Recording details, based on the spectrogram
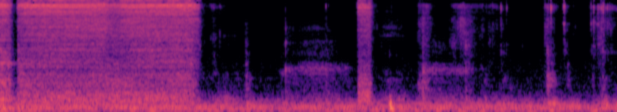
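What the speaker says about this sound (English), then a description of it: "we're gonna go ahead and spray this whole thing white" A continuous hiss of white aerosol spray paint on a fishing lure runs for about two seconds, then stops, leaving quiet handling noises and small clicks.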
